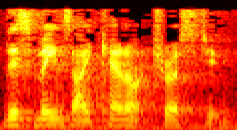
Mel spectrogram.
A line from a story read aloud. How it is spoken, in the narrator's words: said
